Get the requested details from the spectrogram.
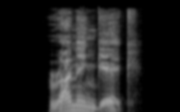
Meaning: running joke, running gag
- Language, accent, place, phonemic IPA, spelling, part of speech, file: German, Germany, Berlin, /ˌʁanɪŋˈɡɛk/, Running Gag, noun, De-Running Gag.ogg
